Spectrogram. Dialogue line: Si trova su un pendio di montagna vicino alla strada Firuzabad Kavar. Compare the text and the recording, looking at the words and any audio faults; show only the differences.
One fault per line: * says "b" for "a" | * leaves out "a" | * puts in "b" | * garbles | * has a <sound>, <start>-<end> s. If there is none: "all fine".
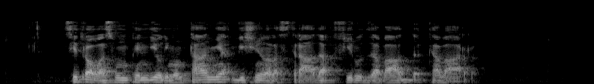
all fine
